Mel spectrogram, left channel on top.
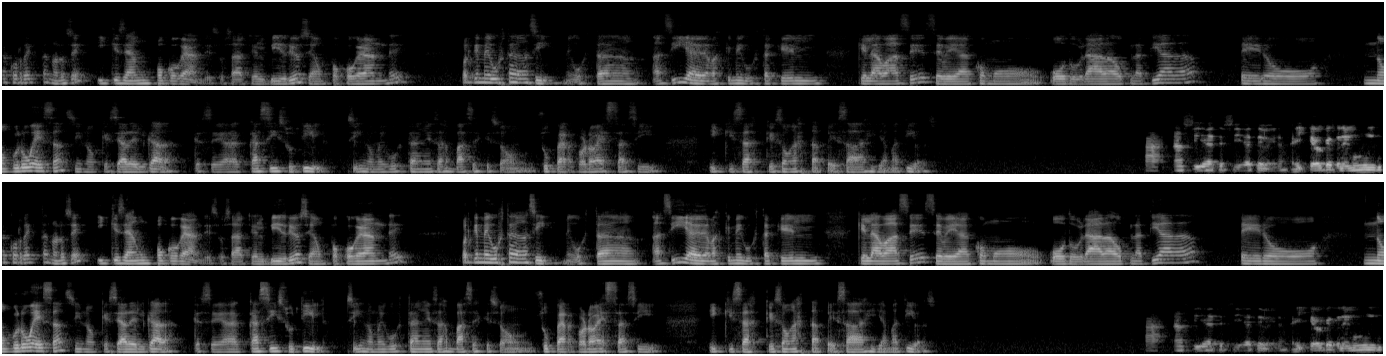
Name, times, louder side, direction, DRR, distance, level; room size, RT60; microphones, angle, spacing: voice 1, 0.0-4.1 4.6-8.2 8.6-12.0 12.4-13.2 13.6-23.1, right 3 dB, 85° right, 0.8 m, -30 dB
voice 2, 25.3-27.6, left 6 dB, 70° left, 0.4 m, -28 dB
10.5 x 4.4 x 2.4 m
head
